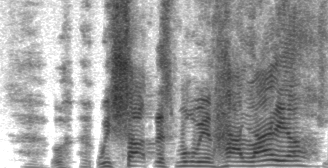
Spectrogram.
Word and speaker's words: Hialeah: We shot this movie in Hialeah. Like, no, bitch, it's fucking Hialeah. It's an extra syllable.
